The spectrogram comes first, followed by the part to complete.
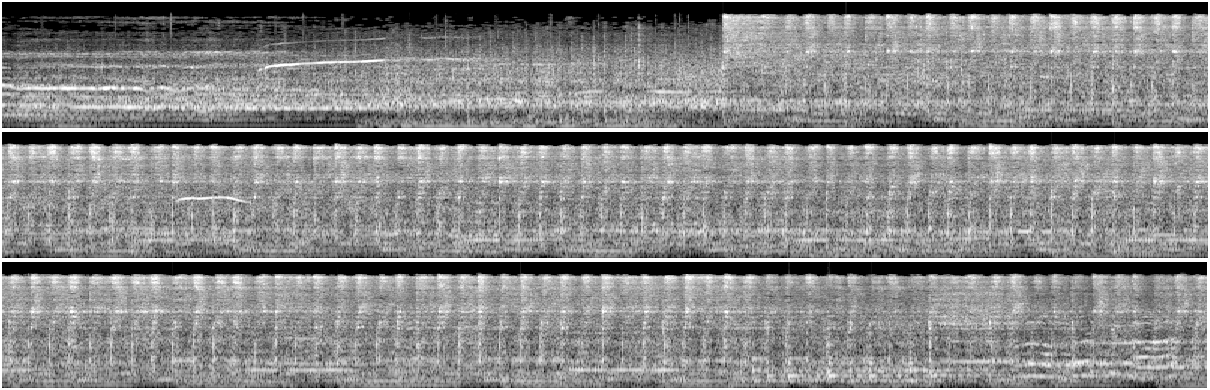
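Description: Live pop-rock concert music over an arena PA system with drums and guitar. A heavy beat comes in about two seconds in, and bright cymbals join a few seconds later, settling into a steady driving rhythm.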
